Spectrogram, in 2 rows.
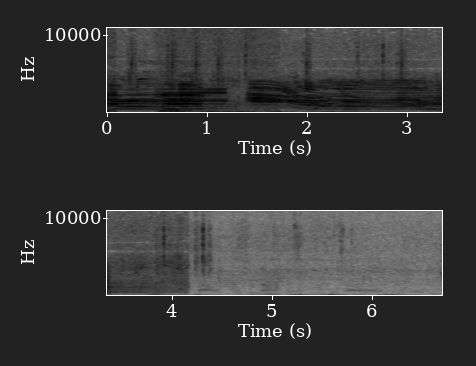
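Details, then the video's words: Two back-to-back bellowing roars from a red deer during the rut at De Hoge Veluwe park in 2023, deep and strongly harmonic with a wavering pitch, then the forest falls quiet apart from faint rustling. "Bronst Edelherten 2023"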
